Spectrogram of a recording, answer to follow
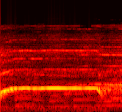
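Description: One long held note from a church service recording, sliding up at the start, holding steady and dropping away near the end, heard through laptop speakers.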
